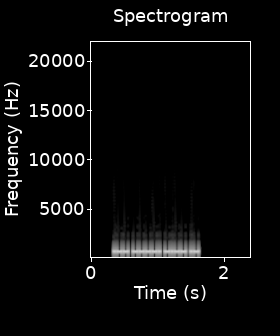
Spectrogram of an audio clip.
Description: Morse code, heard as a keyed tone, about 50 wpm, 700 Hz. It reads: W9YA
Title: Easy Call Signs - 50wpm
